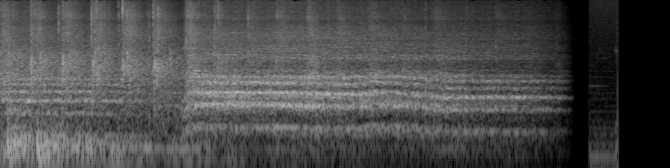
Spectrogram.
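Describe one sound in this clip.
A large crowd chants loudly together, echoing under a low roof.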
